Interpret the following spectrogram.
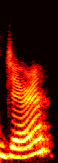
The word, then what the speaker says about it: Ceren: so my name is Jared of the the um it's pronounced with a J as a Turkish name for those who don't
